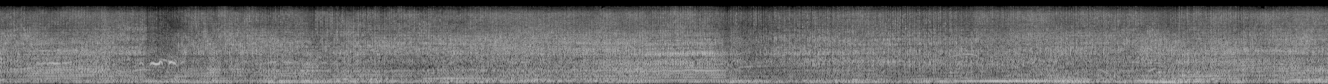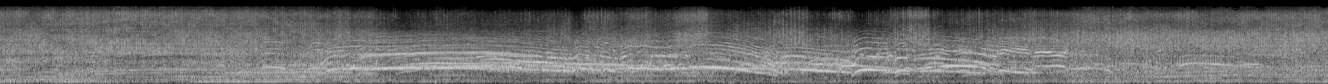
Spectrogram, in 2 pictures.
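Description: Car engines roar and rev loudly outdoors.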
